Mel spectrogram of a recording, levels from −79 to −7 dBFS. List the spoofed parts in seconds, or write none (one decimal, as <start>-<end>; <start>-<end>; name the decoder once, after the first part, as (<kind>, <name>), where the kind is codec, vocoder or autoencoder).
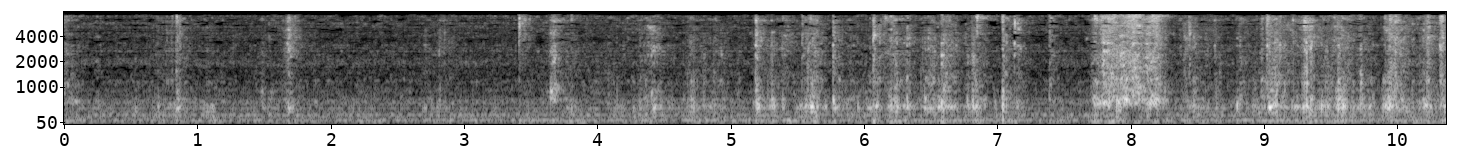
0.0-10.4 (vocoder, HiFi-GAN)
